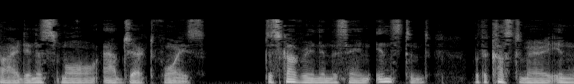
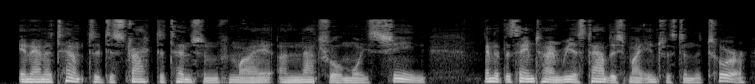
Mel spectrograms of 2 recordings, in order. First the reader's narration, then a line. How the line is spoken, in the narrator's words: I added more brightly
